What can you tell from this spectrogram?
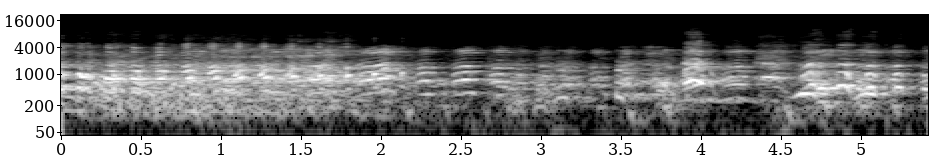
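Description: Several people laughing together, with overlapping voices.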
